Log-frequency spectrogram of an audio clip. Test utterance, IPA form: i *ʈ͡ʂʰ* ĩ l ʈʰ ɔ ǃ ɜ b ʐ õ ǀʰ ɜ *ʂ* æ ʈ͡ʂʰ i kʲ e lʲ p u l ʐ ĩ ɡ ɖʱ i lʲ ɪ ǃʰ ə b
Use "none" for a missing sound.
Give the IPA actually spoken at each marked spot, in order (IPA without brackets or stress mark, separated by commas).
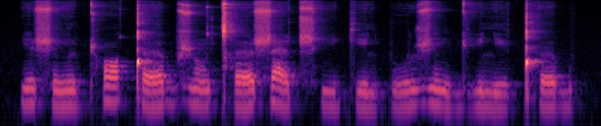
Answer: ʂ, ʂ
